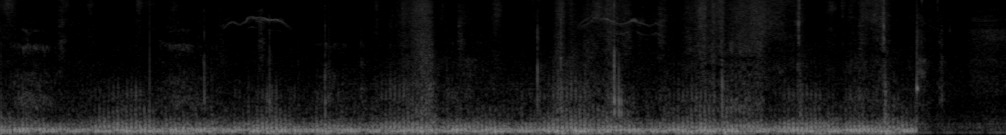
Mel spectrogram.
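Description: Domestic tabby cat purring steadily and loudly right at the microphone as its chin is scratched. The purring cuts off suddenly near the end.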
